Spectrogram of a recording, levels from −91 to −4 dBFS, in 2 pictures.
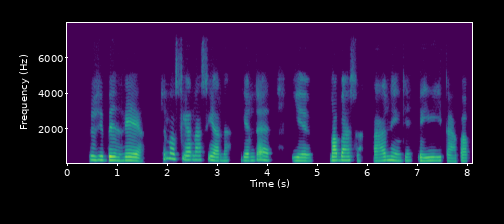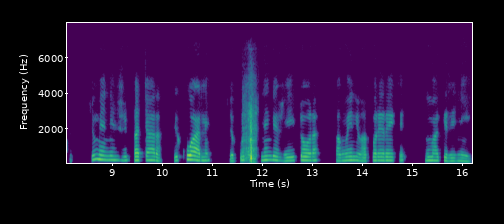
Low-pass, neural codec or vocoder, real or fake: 7.2 kHz; codec, 24 kHz, 1.2 kbps, DualCodec; fake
